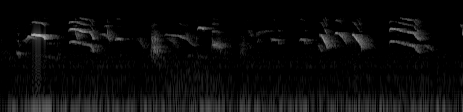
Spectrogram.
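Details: A singing chopi blackbird, described as a loud singer, strings together bright downslurred whistles and short buzzy notes, with brief gaps between separate phrases.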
